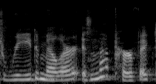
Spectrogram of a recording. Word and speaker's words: Riedmiller: is Stacy Reed Miller my last name is pronounced Reed Miller isn't that perfect it's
